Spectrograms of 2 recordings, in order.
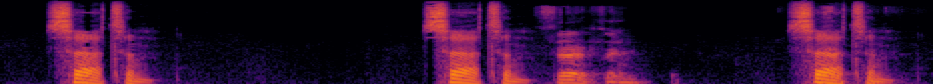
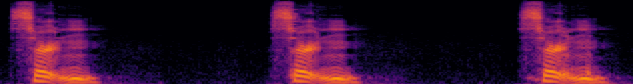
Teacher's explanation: Vocês estão vendo que ele não pronuncia o R, né? Que é a pronúncia britânica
